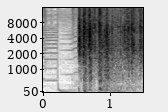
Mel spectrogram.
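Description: Gunfire in Call of Duty: Warzone on the Caldera map: a low thump, then a sudden loud burst of rapid automatic shots crackling close by, continuing in a dense rattle to the end.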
